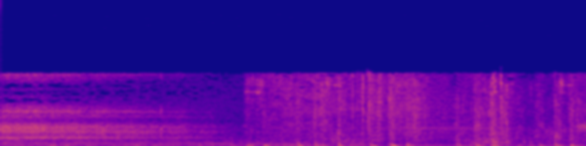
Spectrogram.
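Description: A ridden horse's hooves clip-clop in a steady walking rhythm, close and clear, after a brief stretch of wind and ambient noise.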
